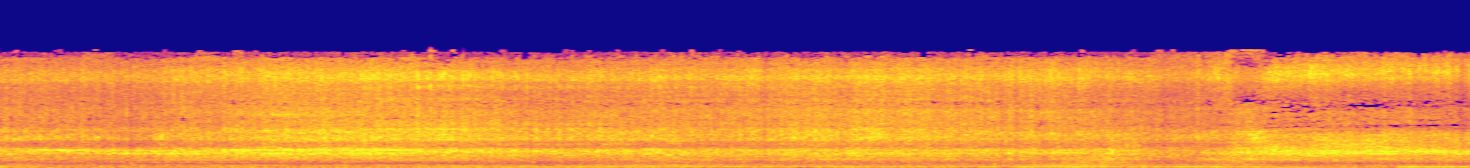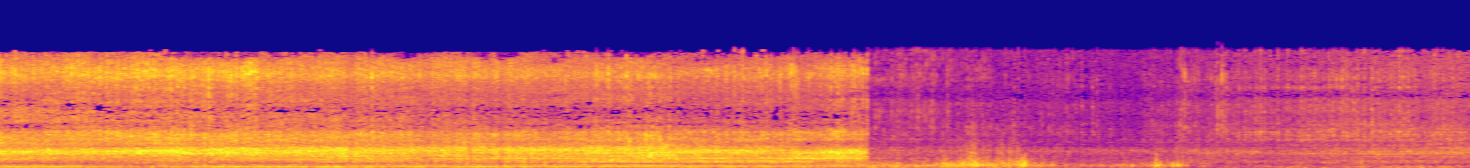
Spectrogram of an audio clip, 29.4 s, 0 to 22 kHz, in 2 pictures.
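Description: A motorcycle engine running steadily while being ridden, with road noise. About 23 seconds in, the high hiss cuts out suddenly and the sound turns quieter, with a few short louder sounds after.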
